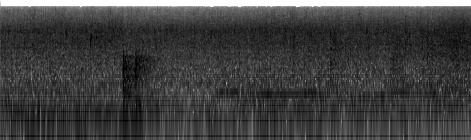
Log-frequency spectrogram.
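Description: Raw chicken pieces sizzling steadily in hot butter and olive oil in an enamelled pan as they sear. A wooden spatula pushes the pieces about near the end.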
